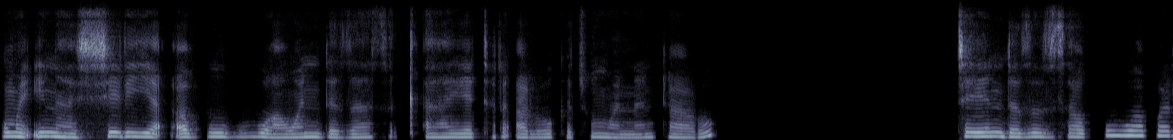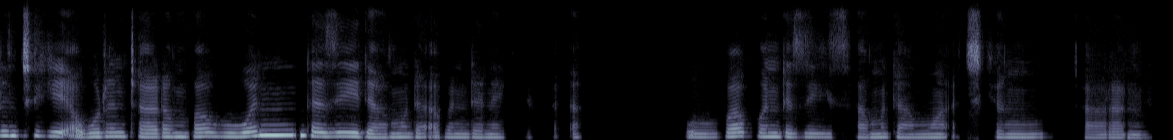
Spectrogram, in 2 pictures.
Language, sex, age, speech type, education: Hausa, female, 46-60, spontaneous, tertiary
